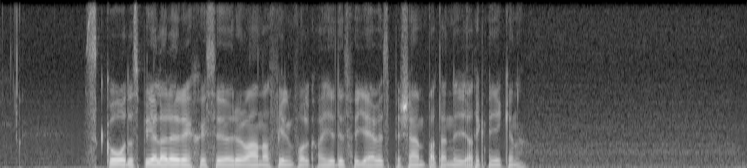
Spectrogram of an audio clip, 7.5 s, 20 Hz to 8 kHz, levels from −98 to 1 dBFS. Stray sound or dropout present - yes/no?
no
